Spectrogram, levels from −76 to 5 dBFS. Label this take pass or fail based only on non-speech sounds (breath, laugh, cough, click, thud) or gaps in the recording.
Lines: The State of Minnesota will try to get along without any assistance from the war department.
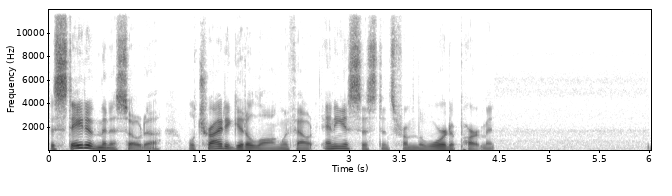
pass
